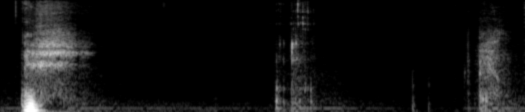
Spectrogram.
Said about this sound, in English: Hey, honey, my wife just came in and brought me some coffee. Mmm, love you. Mmm. Yeah, let me take a sip of that hot coffee real quick, ladies and gentlemen.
